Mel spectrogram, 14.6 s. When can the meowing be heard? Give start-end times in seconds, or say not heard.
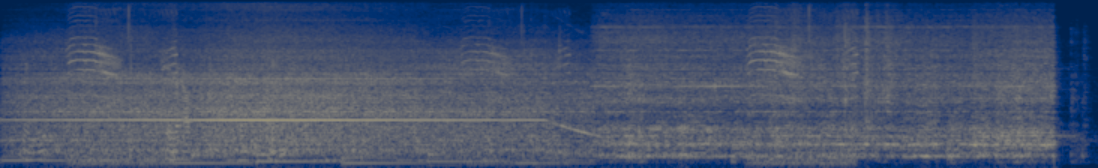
0.8-2.4, 6.1-7.6, 9.9-11.4.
